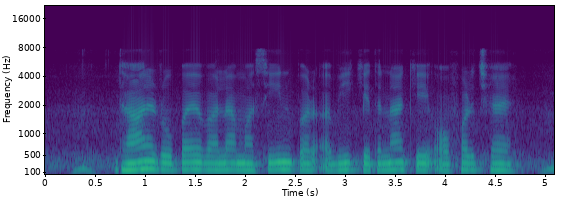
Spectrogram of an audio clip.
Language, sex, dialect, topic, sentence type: Maithili, female, Bajjika, agriculture, question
